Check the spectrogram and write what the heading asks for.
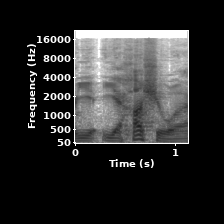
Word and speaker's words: Yehoshua: Now, Hoshea, or Hoshea, or Yehoshua, actually is how it's pronounced in Hebrew, was his name originally, but Moses changed his name or called him Yeshua in Hebrew.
